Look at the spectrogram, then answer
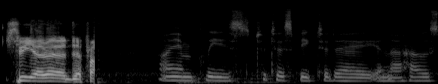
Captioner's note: speaking French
